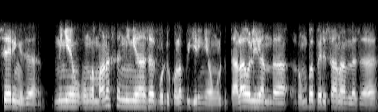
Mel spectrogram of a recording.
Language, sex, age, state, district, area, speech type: Tamil, male, 18-30, Tamil Nadu, Pudukkottai, rural, conversation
